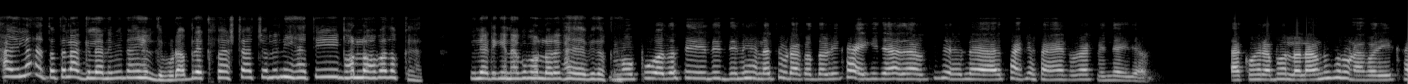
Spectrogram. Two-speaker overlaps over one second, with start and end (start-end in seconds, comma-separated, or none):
none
